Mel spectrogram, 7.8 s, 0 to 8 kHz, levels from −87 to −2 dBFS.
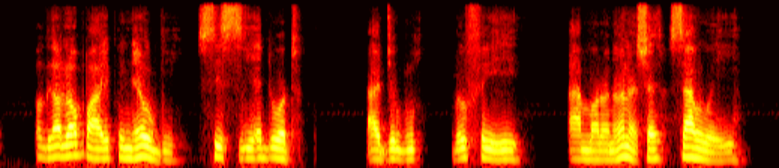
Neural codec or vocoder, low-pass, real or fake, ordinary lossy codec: codec, 16 kHz in and 24 kHz out, 0.6 kbps, FocalCodec, streaming, 2048 codes; 7.2 kHz; fake; none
